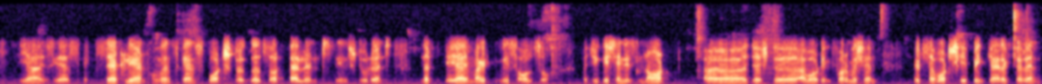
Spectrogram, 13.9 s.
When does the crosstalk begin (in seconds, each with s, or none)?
none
